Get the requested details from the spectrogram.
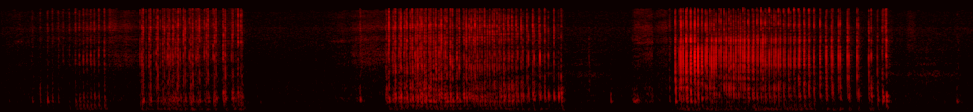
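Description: A white plastic fork held in the hand scratches across the ribbed surface of a medium-size green rubber hot water bottle, lying flat on a table, hollow and apparently empty. Three bursts of rapid, rattling scraping sound bright and papery, with the fork clicking over each rib, separated by quiet pauses with a few faint ticks.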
